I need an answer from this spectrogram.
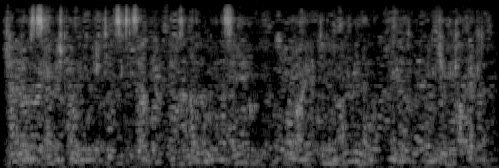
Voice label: male live rec 1m sim; SASSEC07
